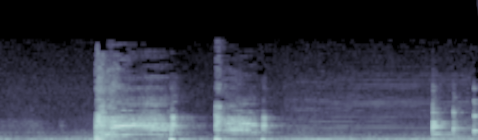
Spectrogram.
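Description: A man coughing twice, loudly: a longer harsh cough about half a second in and a shorter one about a second in.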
